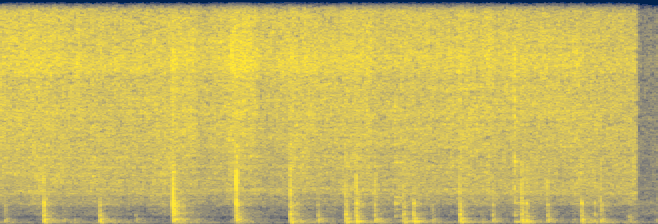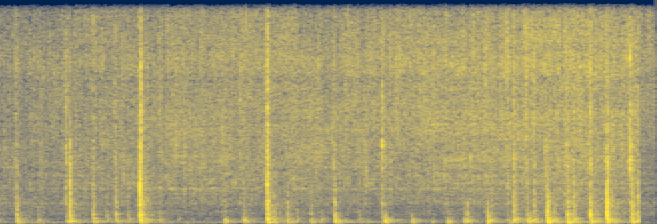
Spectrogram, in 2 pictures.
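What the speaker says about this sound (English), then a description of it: "Break it up and cook until it's fully browned." Ground beef browning in a pot for one-pot chili, broken up with repeated spatula strokes that knock and scrape in a steady rhythm over a soft sizzle, close and fairly quiet.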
